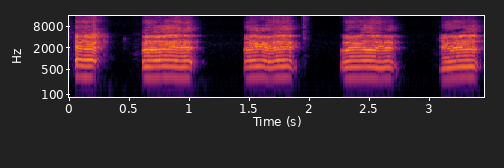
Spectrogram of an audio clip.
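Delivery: short mock grunts, looped; imitated repeated grunts. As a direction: copy the clipped edit loop, eh eh eh. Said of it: "over and over the same line".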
